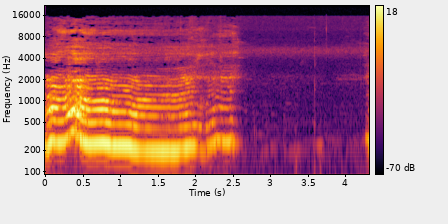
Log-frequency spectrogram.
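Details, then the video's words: Dogs howl together with their companions: one long, steady, mournful tone that bends upward at the start and again near the end, lasting about two and a half seconds, followed by near silence and a faint noise. "Howling dogs- wir heulen mit unseren Kumpels"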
